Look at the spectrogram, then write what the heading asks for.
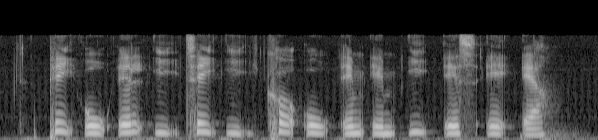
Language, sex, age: Danish, female, 26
